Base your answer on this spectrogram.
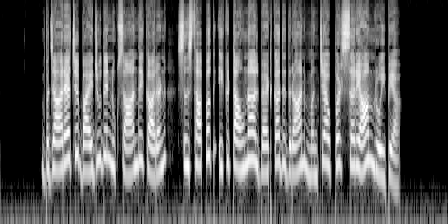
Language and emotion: Dogri, sad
